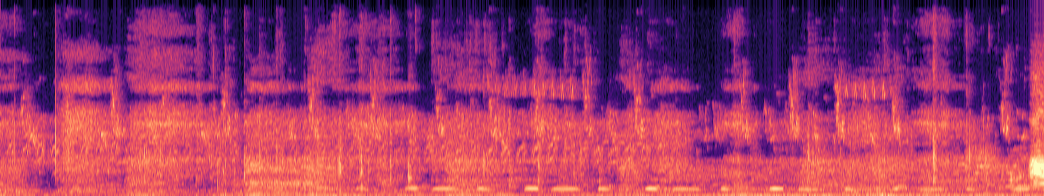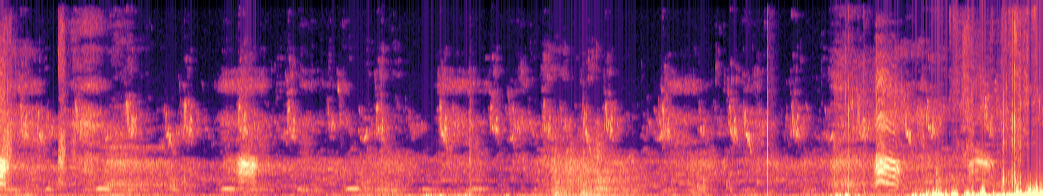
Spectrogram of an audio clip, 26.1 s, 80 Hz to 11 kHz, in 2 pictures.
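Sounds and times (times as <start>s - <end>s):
small birds chirping: 0.0s - 26.0s
crows cawing: 12.8s - 15.0s, 15.8s - 18.0s, 23.4s - 24.6s, 25.2s - 25.5s.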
